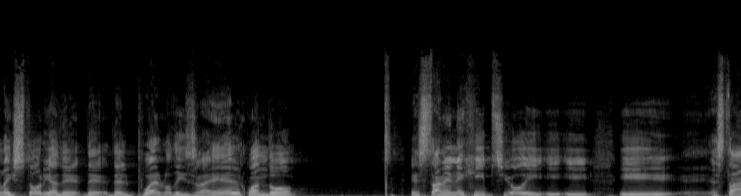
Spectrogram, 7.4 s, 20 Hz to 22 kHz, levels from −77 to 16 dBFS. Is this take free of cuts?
no; 1 cut; at 4.0 s

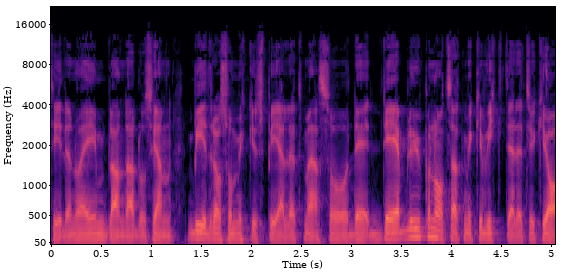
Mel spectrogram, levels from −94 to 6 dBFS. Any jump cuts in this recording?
yes; 1 cut; at 1.3 s

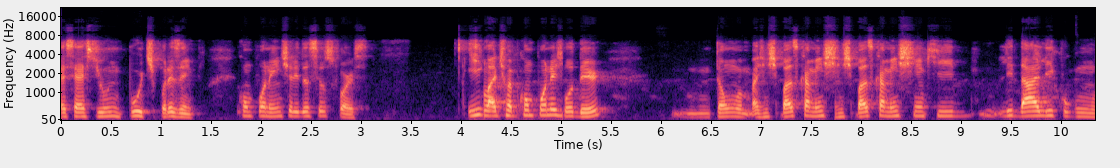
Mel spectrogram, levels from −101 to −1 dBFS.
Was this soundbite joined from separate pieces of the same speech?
yes; 4 cuts; at 1.8 s, 4.2 s, 5.0 s, 7.7 s

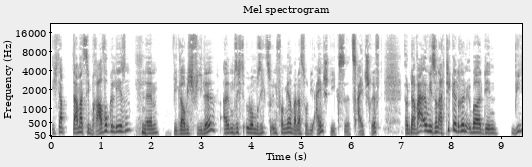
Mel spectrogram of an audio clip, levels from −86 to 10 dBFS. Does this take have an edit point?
no; 0 cuts

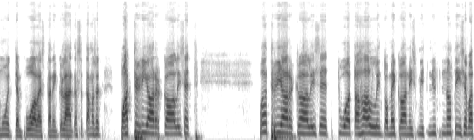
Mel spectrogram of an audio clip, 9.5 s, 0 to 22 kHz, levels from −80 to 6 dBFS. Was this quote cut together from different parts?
no; 0 cuts

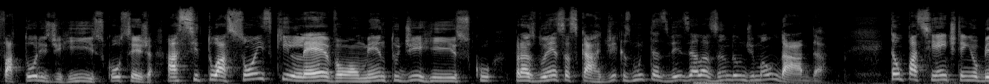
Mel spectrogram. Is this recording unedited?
no; 1 cut; at 1.6 s

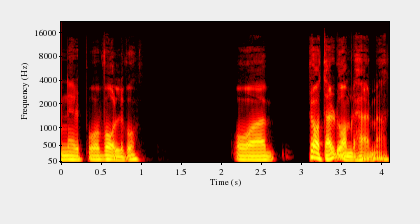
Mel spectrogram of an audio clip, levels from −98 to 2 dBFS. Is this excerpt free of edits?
yes; 0 cuts

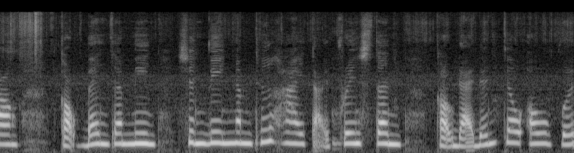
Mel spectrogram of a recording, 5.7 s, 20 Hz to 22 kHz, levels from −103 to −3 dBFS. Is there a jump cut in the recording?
no; 0 cuts

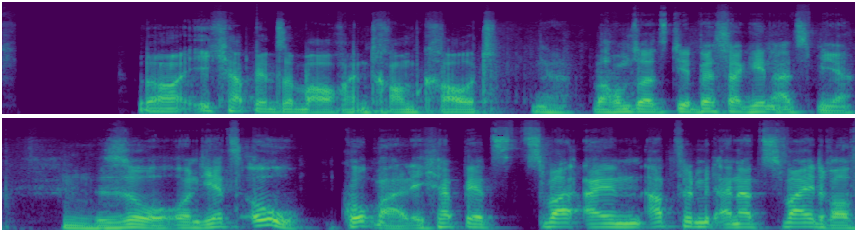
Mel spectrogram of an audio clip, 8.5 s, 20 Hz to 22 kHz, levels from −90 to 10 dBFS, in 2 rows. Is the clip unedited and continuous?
yes; 0 cuts

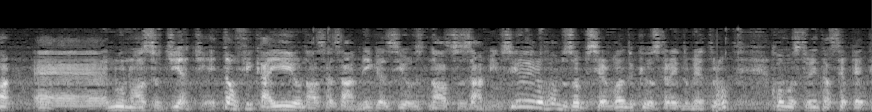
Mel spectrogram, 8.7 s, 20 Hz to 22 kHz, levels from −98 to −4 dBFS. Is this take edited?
yes; 2 cuts; at 3.0 s, 7.7 s

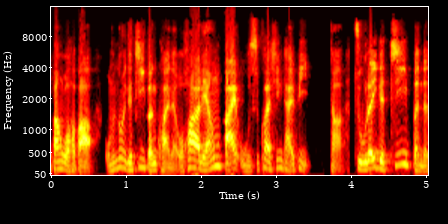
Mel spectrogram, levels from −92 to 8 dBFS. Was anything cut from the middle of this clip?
yes; 1 cut; at 4.0 s

